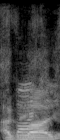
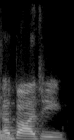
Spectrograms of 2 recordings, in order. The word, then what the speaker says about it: Agbaji: Oh, so no, the G is not the G is not pronounced. I have a clip for everybody. Ochai Agbaji. I have a clip for everybody. So it's not Agbaji. Abaji.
